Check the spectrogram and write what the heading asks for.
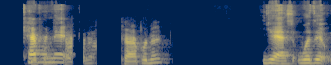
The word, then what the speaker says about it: Kaepernick: Kaepernick?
